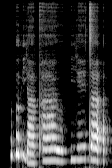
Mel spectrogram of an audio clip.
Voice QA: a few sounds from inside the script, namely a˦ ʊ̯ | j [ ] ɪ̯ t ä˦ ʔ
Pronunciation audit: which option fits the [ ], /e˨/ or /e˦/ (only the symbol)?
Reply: e˦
